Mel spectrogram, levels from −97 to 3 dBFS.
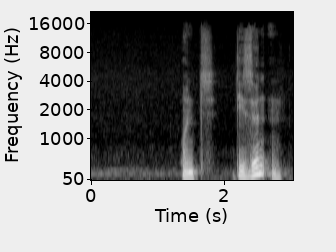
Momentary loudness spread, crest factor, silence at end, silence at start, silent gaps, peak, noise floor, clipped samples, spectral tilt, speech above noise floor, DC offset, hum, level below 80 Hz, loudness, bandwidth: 20 LU; 20 dB; 0.2 s; 1.4 s; none; -2 dBFS; -61 dBFS; under 0.1%; -8.5 dB/octave; 43 dB; under 0.1%; none; -52 dBFS; -19 LUFS; 14 kHz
